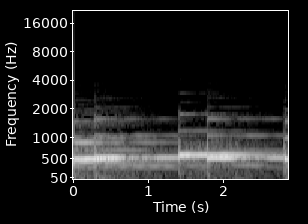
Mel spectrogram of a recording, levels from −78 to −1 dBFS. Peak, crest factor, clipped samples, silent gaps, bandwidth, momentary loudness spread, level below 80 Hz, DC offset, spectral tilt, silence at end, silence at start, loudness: -6 dBFS; 12 dB; under 0.1%; none; 2.6 kHz; 13 LU; -56 dBFS; under 0.1%; -7 dB/octave; 0 s; 0 s; -19 LUFS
